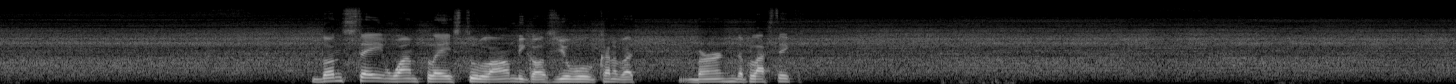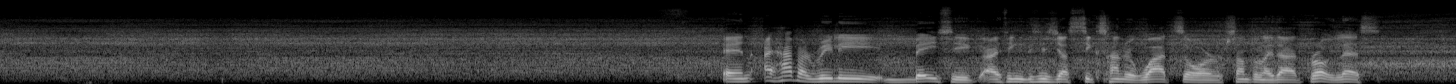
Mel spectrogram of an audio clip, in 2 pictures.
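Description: A heat gun blows with a steady whooshing hiss.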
